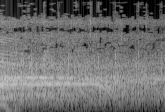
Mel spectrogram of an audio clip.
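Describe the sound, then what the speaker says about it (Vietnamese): Audience applause and cheering in a TV singing competition studio, a continuous wash of many hands clapping that holds steady and eases slightly toward the end, with a faint tonal backing underneath. "Vỗ tay."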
